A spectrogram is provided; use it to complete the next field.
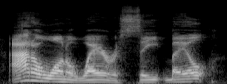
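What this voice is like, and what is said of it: Put-on rural-sounding accent. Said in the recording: “Why would they sound like that when they protest? ... rural-sounding accent”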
